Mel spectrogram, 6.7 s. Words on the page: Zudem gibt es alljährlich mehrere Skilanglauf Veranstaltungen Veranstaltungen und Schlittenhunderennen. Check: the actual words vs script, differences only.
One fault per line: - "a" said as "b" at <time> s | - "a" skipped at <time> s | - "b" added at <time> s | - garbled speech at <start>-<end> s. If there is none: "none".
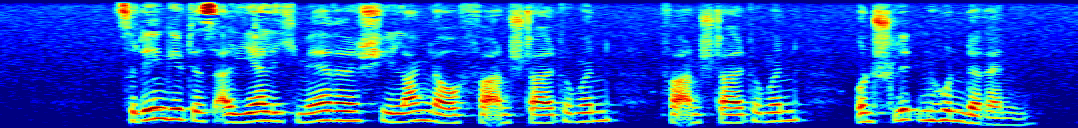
none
